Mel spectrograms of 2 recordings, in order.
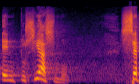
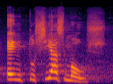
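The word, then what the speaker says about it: ενθουσιασμός: De hecho, como dato curioso, en el idioma griego también existe la palabra entusiasmo. Se pronuncia de la misma manera, pero en plural, algo así como entusiasmos, entusiasmos, así se dice en griego.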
